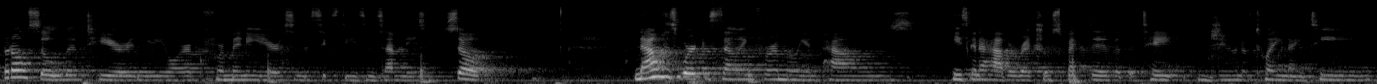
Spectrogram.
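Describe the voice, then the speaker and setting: A woman's voice: mid-range voice, darkish tone, slight background noise. A woman with a Guyanese accent, speaking at a public panel talk in a gallery, telling stories and laughing easily. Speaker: panelist and professor. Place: gallery event space. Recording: echoey gallery room with long reverb.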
